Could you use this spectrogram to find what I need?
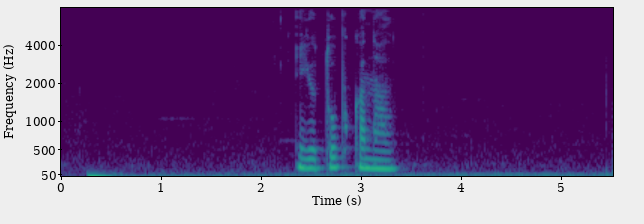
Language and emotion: Russian, neutral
